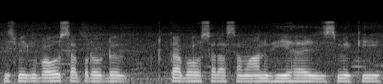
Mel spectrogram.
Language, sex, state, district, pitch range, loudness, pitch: Hindi, male, Bihar, Katihar, 140-145 Hz, -14 LUFS, 140 Hz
